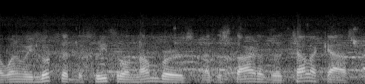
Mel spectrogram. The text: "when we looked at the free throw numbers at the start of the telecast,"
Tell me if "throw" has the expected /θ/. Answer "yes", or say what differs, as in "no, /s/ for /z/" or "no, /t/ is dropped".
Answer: yes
